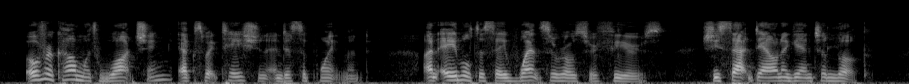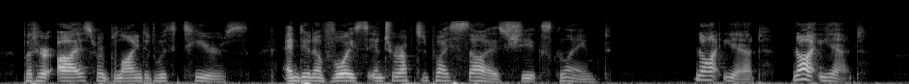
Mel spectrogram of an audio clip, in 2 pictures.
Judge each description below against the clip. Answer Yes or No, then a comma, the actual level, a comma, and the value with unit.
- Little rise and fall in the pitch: Yes, narrow, 2.3 semitones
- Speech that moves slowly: Yes, slow, 130 wpm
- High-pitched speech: No, medium, 160 Hz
